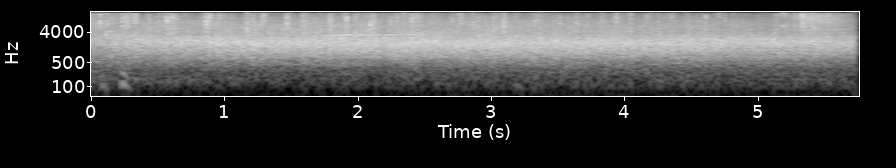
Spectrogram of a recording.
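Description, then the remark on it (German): Steady, loud applause from a large audience, a dense hiss of many hands clapping that holds evenly for several seconds with no voices standing out. “Ich hatte an dieser Stelle jetzt mit Applaus gerechnet.”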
